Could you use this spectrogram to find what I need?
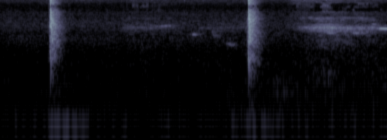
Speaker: I'm gonna crack my fingers because I want to and it feels good. I have to crack them.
